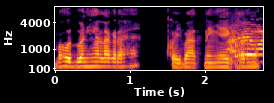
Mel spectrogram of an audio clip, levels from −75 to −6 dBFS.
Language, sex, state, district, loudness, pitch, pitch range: Hindi, male, Uttar Pradesh, Deoria, -17 LUFS, 170 Hz, 155-180 Hz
